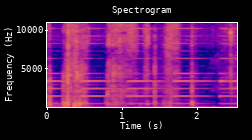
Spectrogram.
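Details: 2005 Mini Cooper S R53, 132,963 miles, no-crank, with the EWS3 module unplugged for a bypass test and the key out. A repeating multi-tone electronic beep in a quiet cabin; the owner suspects the disconnected EWS, unconfirmed.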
